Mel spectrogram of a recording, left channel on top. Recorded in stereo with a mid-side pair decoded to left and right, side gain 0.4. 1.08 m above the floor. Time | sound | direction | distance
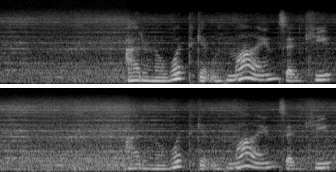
1.3 | a woman speaking | 45° left | 1.1 m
